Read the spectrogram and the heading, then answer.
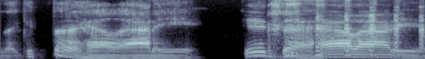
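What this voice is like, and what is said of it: Obnoxious put-on New York accent. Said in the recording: “I love doing a New York accent, just like, but like super like obnoxious and like just kind of, it's like borderline hood almost”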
